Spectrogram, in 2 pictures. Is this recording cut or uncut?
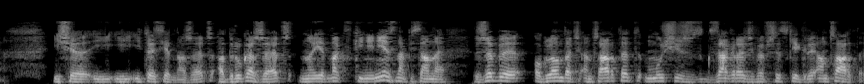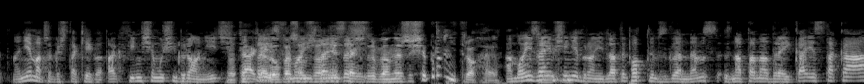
cut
